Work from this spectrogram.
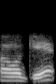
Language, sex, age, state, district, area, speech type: Tamil, male, 18-30, Tamil Nadu, Cuddalore, rural, conversation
